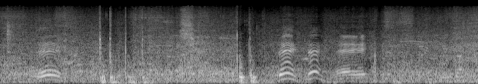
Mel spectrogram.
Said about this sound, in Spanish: Ahí oímos a este toro, la respiración del toro.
